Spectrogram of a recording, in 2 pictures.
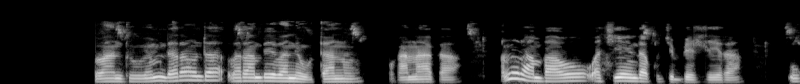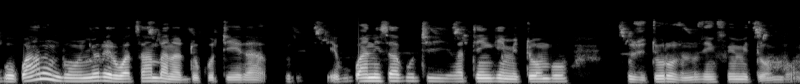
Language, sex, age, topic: Ndau, male, 18-24, health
